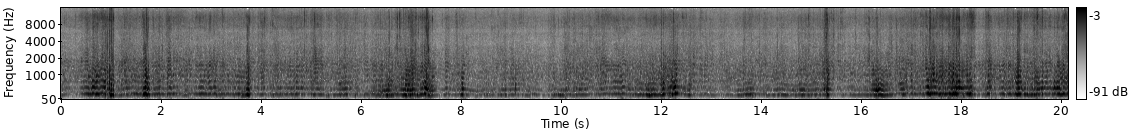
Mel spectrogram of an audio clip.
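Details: Inside a honey bee hive, many bees produce a continuous humming drone, rich in stacked overtones, with repeated louder swells and sharp passing buzzes every few seconds.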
